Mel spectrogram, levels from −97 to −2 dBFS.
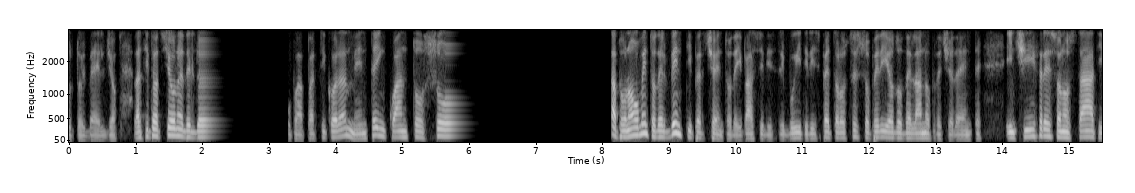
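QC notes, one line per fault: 1.97–3.32 s, long network dropout: after "situazione del" the sound smears into a fading buzz, then about 0.9 s of silence until "particolarmente in quanto". About 1.3 s is missing, likely because packets stopped arriving and the receiver could only stretch the last audio.
5.66–8.17 s, long network dropout: after "particolarmente in quanto" a brief fading buzz gives way to about 2.1 s of silence. About 2.5 s is missing, likely for the same packet loss.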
